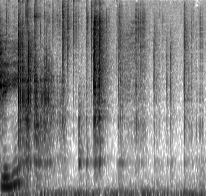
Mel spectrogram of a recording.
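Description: Small letter tiles clicking against one another and tapping down on a tabletop, a few separate sharp clicks, with a single spoken letter at the very start.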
